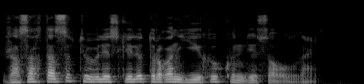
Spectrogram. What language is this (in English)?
Kazakh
